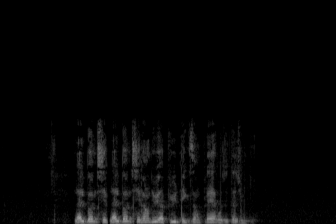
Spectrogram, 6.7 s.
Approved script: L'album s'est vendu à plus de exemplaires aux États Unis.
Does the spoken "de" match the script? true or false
false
